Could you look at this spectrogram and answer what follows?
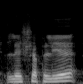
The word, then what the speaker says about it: Le Chapelier: 1791 la legge Le Chapelier, questa era bella, mi è venuta bene la pronuncia, dai. – Le Chapelier, sì, è famosa.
